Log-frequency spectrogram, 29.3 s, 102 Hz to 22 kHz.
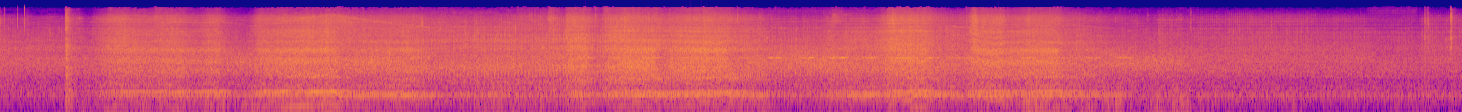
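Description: Volvo FL10 fire engine's diesel engine revving in repeated surges while the aerial ladder platform manoeuvres. A reversing alarm beeps steadily for several seconds in the middle, and a brief sharp sound comes about a second in.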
